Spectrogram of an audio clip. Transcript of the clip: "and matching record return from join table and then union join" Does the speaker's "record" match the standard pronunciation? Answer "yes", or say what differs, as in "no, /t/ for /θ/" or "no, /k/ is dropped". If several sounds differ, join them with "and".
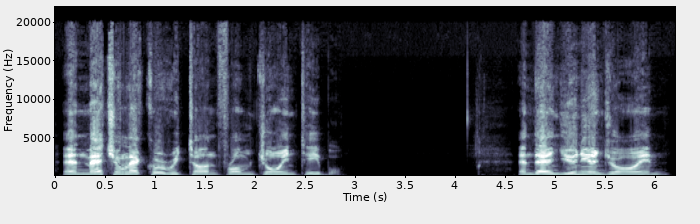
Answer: no, /l/ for /ɹ/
